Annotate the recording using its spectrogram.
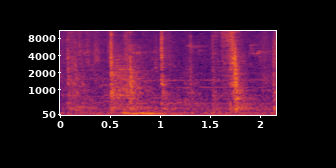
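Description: Hand tool clicking and scraping against the metal fittings of a steel formwork mould, with three sharp clicks, the loudest near the end.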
